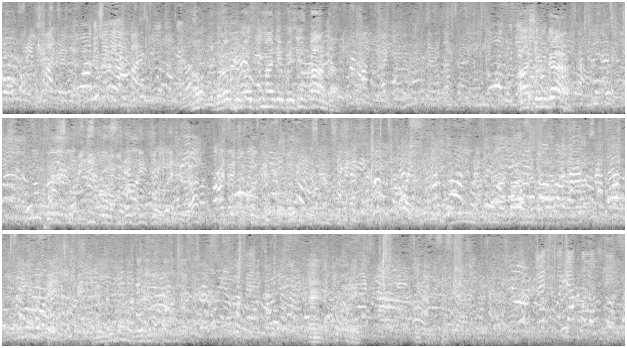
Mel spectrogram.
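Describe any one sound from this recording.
An elderly man speaks calmly through a microphone and loudspeakers outdoors.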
